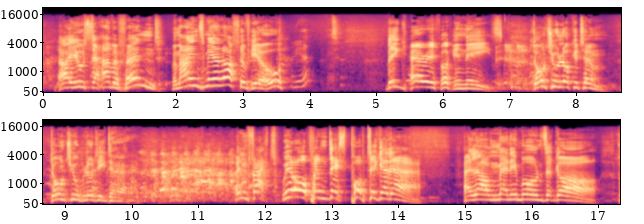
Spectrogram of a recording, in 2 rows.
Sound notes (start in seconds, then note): 8.5 audience laughter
